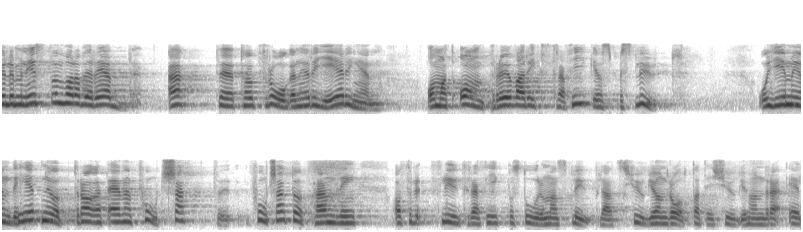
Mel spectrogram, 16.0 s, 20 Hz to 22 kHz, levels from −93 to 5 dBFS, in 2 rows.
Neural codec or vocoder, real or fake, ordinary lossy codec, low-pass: none; real; none; 5.4 kHz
